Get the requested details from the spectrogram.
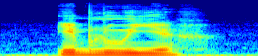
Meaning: to dazzle
- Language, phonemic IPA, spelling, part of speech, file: French, /e.blu.iʁ/, éblouir, verb, Fr-éblouir.ogg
